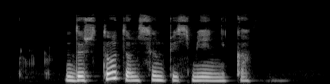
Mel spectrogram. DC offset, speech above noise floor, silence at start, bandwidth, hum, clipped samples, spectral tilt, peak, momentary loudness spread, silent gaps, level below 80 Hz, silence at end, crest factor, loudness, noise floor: under 0.1%; 36 dB; 0.65 s; 11 kHz; none; under 0.1%; -6 dB/octave; -2 dBFS; 11 LU; none; -72 dBFS; 0.8 s; 20 dB; -21 LUFS; -56 dBFS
